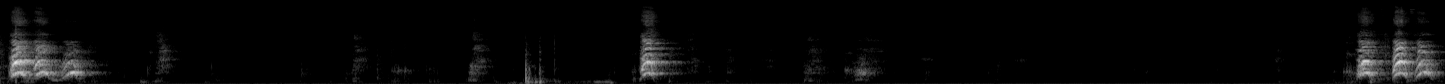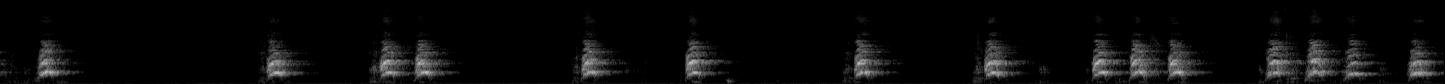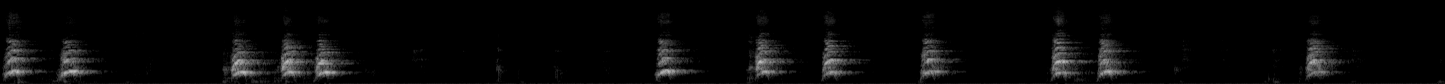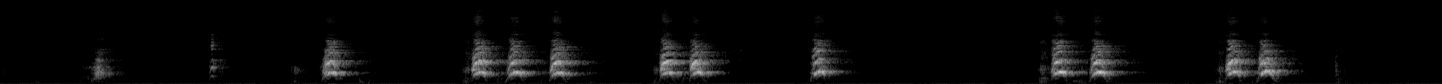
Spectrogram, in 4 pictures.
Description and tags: Dogs barking, Recorded with Zoom H4n Pro internal mic.
animals, bark, barking, dog, dogs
